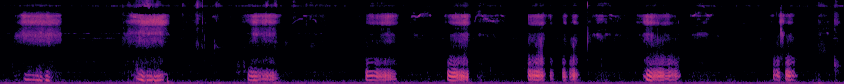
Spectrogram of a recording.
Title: Tigey snores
